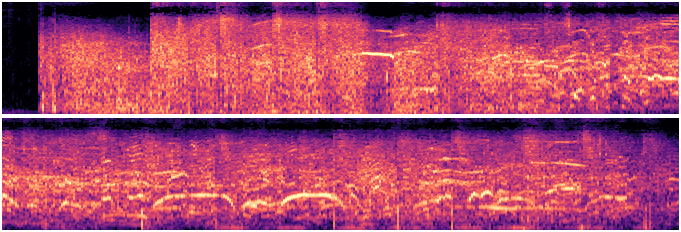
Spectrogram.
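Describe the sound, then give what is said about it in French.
Fireworks boom and crackle in rapid, irregular bursts, some with whistling streaks, over a loud crowd whose shouts and chatter fill the scene throughout, at an evening fireworks display in the Angers area, France, where a firing accident occurred; the automated show kept going. “Euh, il y a eu l'incident, il y a eu des cris, les, pompiers sont, intervenus euh, rapidement, mais, le feu d'artifice s'est poursuivi.”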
